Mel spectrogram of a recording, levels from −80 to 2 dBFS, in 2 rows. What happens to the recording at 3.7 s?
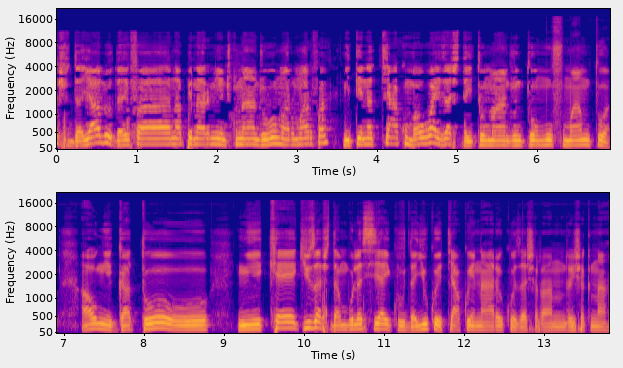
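At 3.7 s the speech sounds thin and smeared, with nothing above about 11.1 kHz and stronger codec artefacts. This is an adaptive stream starting at a low bitrate, roughly 12 kbit/s, from 0.0 to 6.0 s. Quality then jumps cleanly, with no gap, just before "mofomamy toa ao gne".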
